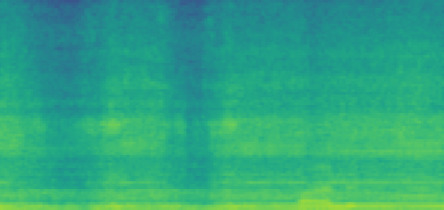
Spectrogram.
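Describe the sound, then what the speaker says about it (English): A nitro model airplane engine is held nose up and run at full throttle, its loud, buzzing whine rising and dipping in pitch as it is shaken, with someone talking over it. "he's going to hold it nose up, go full throttle"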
